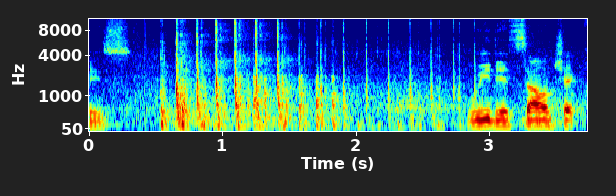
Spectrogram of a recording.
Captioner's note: hands thudding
